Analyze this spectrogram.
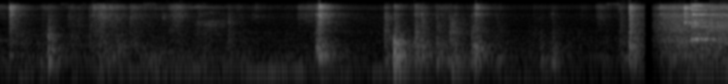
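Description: Plastic parts click and rattle as wires are pulled.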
